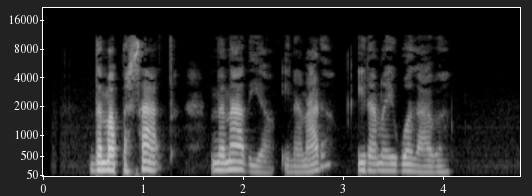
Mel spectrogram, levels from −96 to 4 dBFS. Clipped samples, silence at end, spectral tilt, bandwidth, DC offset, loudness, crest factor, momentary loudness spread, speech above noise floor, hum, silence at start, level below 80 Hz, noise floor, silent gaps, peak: under 0.1%; 0.7 s; -5 dB/octave; 11.5 kHz; under 0.1%; -26 LUFS; 26 dB; 19 LU; 47 dB; none; 0.45 s; -70 dBFS; -72 dBFS; none; -2 dBFS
